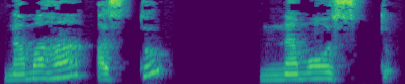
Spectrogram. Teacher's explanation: Visarga preceded by short vowel, followed by short vowel, becomes O. · Term: Visarga Sandhi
